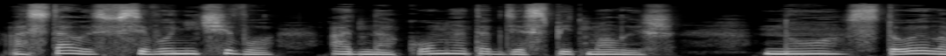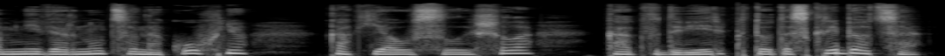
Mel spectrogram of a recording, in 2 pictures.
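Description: Woman reading an audiobook, expressive storytelling, dry close sound. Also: lowish voice, normal speed, dry recording. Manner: expressive storytelling, voicing all characters. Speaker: audiobook narrator. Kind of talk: first-person scripted narration.

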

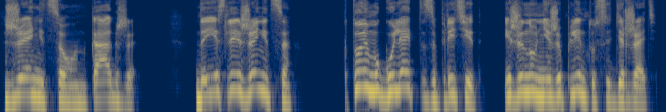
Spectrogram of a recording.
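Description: A woman's voice: medium pitch, lively intonation, normal speed, a bit bright, dry recording, clean studio sound, lightly acted. Woman doing a cutting sarcastic roommate. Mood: scornful.

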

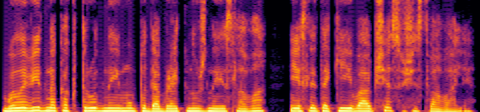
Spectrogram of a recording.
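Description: A woman reading a novel aloud as a narrator, with even, measured storytelling. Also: lowish voice, dry recording, studio quality. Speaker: audiobook narrator. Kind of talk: scripted narration.

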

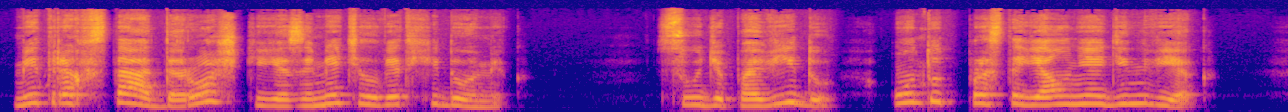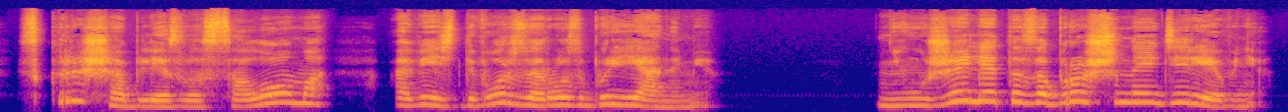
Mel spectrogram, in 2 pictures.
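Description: A woman reading a first-person story aloud in a steady, expressive way. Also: high-pitched.

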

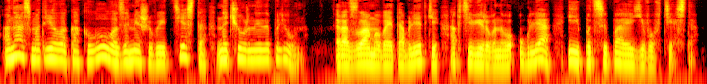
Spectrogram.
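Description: A narrator reading a story aloud in an expressive way. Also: mid-range voice, normal speed, no room sound, studio quality. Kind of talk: audiobook narration.

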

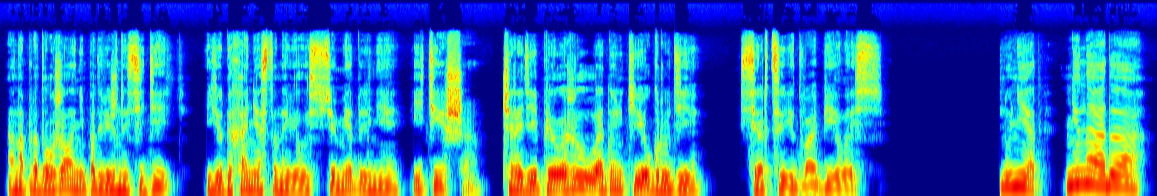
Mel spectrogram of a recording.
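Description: A male narrator reads a fantasy story in a steady, even way. His voice is mellow and dark in tone, with a husky edge. The pitch sits in the middle of a man's range. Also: moderate pace. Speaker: audiobook narrator.

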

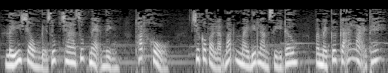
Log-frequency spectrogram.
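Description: A woman's voice: medium pitch, sing-song, brisk, mellow, faint music behind, lightly acted. A woman voicing a stern, middle-aged rural mother who scolds and insists on getting her way.

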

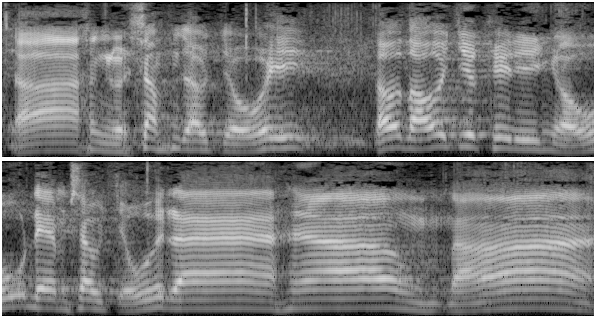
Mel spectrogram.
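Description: A man, a Buddhist monk, giving a dharma talk, telling stories lively and firing rhetorical questions at the listeners. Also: high voice, brisk, a little hiss or hum. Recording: long hall reverb.

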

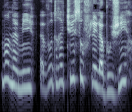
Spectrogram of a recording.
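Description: Une femme qui prête sa voix à une jeune épouse coquette et piquée, au ton faussement angélique. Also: female voice, on the high side, lively intonation, moderate pace, darkish tone, no room sound, clean studio sound, natural voice. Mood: piqued. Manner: piqued, affected sweetness. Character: coquettish, prickly young wife at bedtime.

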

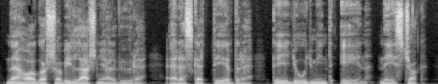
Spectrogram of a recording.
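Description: A man playing a fervent, shouting preacher-husband. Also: rumbling low, slightly rough, dry recording, clean studio sound, exaggerated voice. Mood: pleading. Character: desperate pleading pentecostal husband, fervent.

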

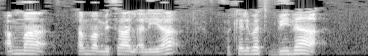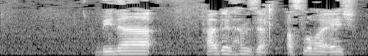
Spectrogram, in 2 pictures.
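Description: Arabic grammar sheikh teaching a lesson. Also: male voice, fairly high pitch, fairly even intonation, a bit bright. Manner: asks students rhetorical checks like "clear?"; recites verse slowly, drawn out. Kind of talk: classroom lesson explaining verse.

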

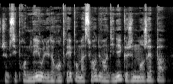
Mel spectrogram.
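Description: A man's voice: mid-range voice, fairly even intonation, quick pace, warm tone, breathy edge, lightly acted. A man reading a storybook, voicing a proud, defiant young woman of twenty-five with a haughty, cutting manner.

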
